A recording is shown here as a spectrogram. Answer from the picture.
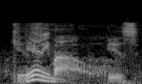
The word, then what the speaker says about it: Canimao: Canimao is how it's pronounced.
